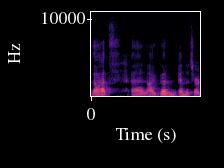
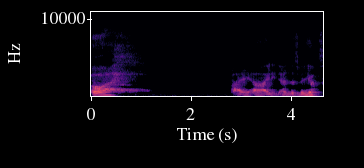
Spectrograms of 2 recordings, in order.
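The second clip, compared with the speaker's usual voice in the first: tearful speech, crying while talking. Admitting a challenge can't be met right now, crying while talking. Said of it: "I will stop crying and blowing my nose".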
